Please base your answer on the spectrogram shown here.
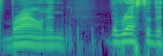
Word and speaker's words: Braun: they called him Christian Braun I said it's brown and the rest of the time that was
